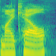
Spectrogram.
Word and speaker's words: Mykel: The name is pronounced Mykel, just confirming that.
